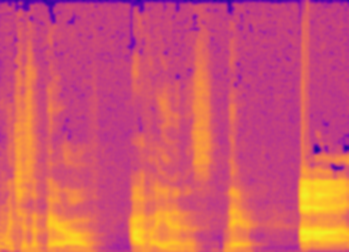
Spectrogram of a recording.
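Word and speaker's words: Havaianas: actually no we don't in the beginning of this of a word no it doesn't have a sound here for you it's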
